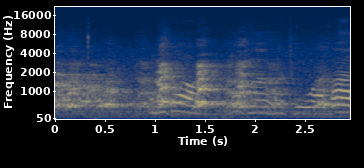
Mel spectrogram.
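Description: Dogs whine and yelp excitedly close by.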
